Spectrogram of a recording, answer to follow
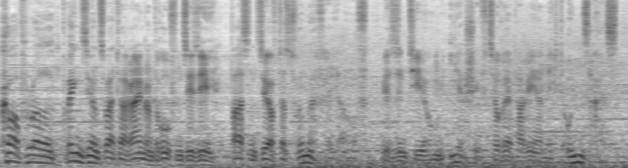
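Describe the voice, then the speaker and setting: Commanding space captain, music behind. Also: male voice, sits low, expressive, quick pace. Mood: calm command. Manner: commanding, matter-of-fact. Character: authoritative, stubborn male spaceship mission commander. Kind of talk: dramatic game voice acting.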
